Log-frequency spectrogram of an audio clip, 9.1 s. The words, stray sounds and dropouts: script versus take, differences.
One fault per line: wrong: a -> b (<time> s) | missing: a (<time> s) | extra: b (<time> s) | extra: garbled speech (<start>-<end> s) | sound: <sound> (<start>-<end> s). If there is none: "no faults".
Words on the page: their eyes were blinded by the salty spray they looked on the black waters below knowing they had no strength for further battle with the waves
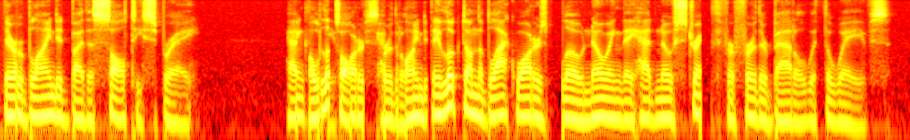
missing: eyes (0.2 s)
extra: garbled speech (2.9-4.3 s)
sound: dropout (5.5-5.6 s)
sound: dropout (7.0-7.1 s)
